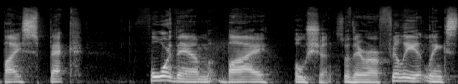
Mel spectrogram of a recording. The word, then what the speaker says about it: Wouxun: soon wukson is pronounced ocean the w is silent and the x is pronounced so it's the ocean kg 1000 g radio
